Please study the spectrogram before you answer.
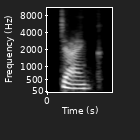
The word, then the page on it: tank: Indian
